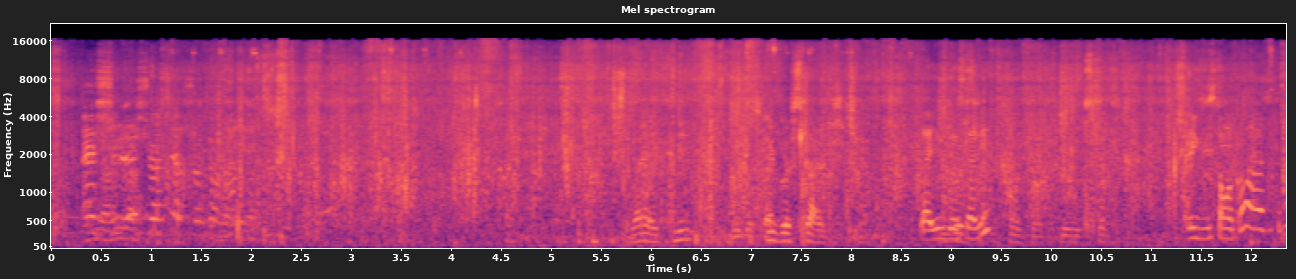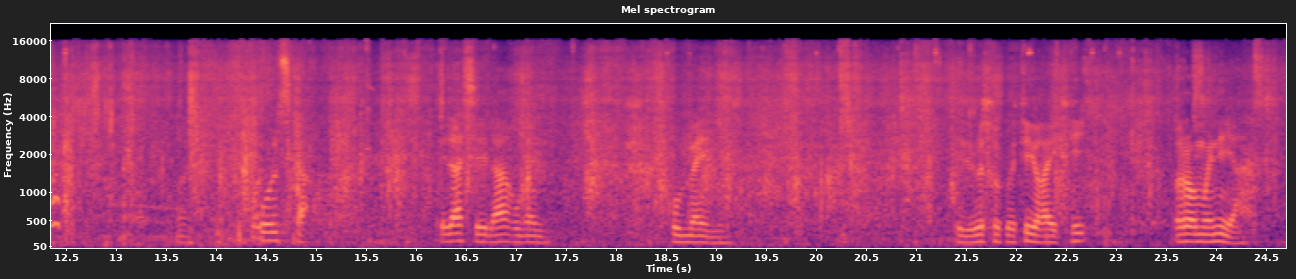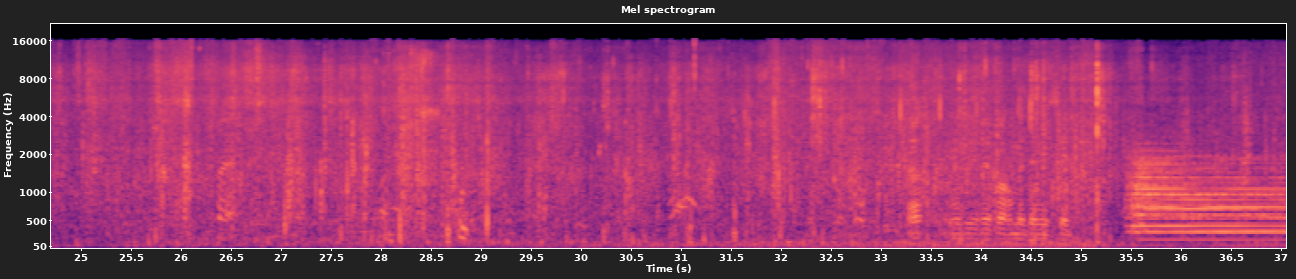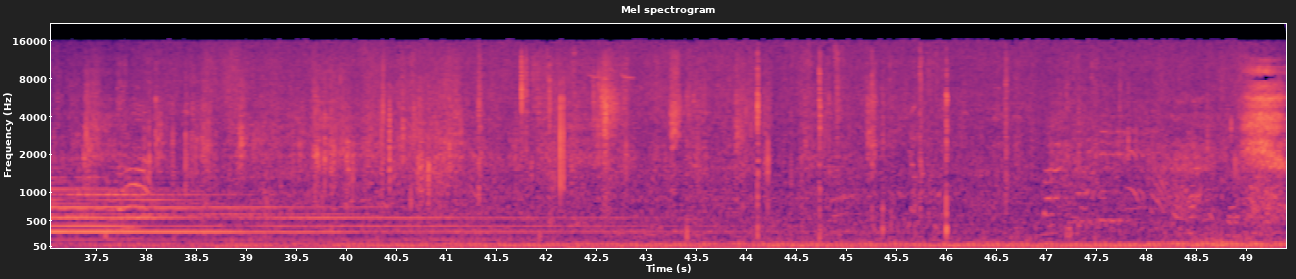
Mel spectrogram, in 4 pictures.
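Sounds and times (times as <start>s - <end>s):
busy noise: 0.0s - 49.3s
footsteps: 0.0s - 49.3s
speech: 0.4s - 2.3s, 5.8s - 8.1s, 8.7s - 10.8s, 11.4s - 12.7s, 14.4s - 15.0s, 16.2s - 17.4s, 18.6s - 19.3s, 21.4s - 22.9s, 23.6s - 24.5s, 34.2s - 35.1s
single bright bell ringing: 35.4s - 49.3s.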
